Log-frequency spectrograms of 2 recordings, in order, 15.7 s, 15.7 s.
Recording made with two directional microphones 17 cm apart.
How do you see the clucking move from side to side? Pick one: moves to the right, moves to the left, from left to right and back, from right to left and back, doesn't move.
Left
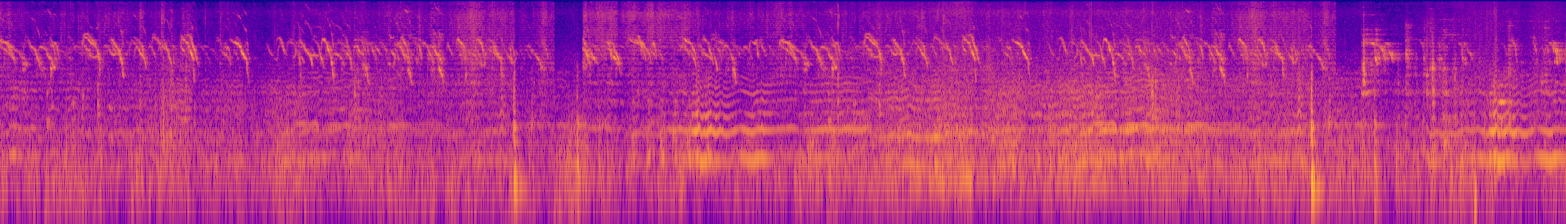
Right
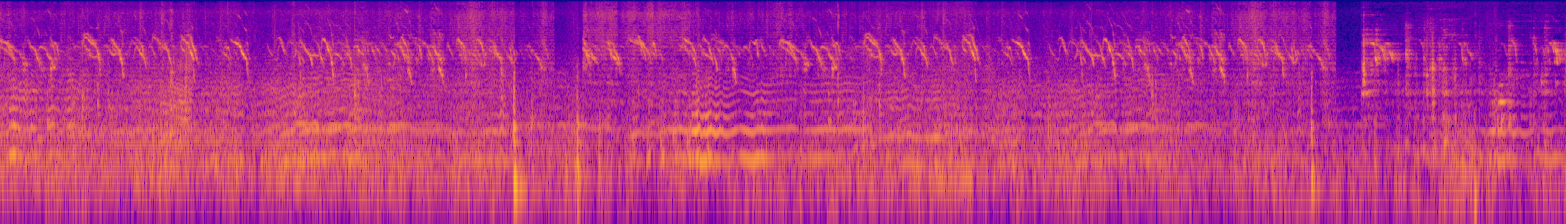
doesn't move.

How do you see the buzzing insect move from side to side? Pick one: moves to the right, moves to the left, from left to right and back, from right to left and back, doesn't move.
moves to the left.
